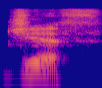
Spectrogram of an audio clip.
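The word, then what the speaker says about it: GIF: the audience was like it's pronounced jiff because it's an acronym and the guy that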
